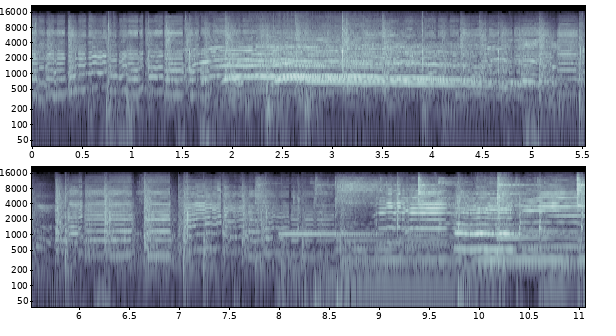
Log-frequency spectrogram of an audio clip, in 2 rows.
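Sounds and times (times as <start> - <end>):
dance music: 1.6 - 11.0
young men shouting together: 1.7 - 5.3.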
